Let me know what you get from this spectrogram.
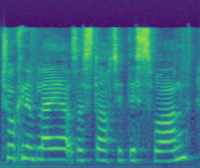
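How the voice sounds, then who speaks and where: A woman's voice: high-pitched, steady tone, normal speed, darkish tone, slight background noise, rough recording. An English woman hosting a casual craft vlog, chatty and upbeat, with lots of fillers. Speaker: vlogger, craft shop owner. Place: craft studio and shops.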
